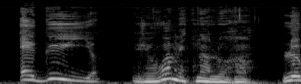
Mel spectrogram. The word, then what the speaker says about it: aiguille: Je renchérirai sur la substantivation pour dire que le mot A i G u I de L e se lit aiguille et non aiguille.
